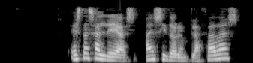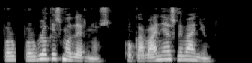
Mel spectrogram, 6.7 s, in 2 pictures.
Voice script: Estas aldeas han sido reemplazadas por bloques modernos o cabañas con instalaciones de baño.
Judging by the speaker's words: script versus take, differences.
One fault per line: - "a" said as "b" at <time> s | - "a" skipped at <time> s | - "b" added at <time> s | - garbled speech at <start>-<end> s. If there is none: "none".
- "por" added at 3.7 s
- "con instalaciones" skipped at 5.7 s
